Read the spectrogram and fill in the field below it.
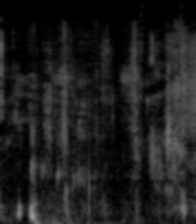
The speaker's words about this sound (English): I'm definitely chewing a condom. It's leaving chunks in places.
